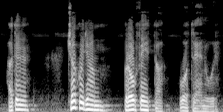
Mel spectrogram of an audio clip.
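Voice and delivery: high, loud amazement; astonished. A narrator's reading. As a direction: marvel aloud, voice lifted. Landlady astonished at Vautrin's foresight.

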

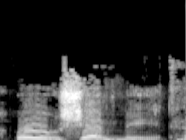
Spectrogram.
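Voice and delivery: the captain feigning innocence, high and slow; breezy dismissal. A narrator's reading. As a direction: brush it off with a drawn-out innocent tone. Phoebus deflecting.

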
